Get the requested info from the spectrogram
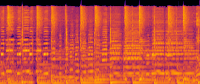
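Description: Instrumental break of a norteño corrido: a button accordion plays a quick run of notes over a steady, pulsing bass line.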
